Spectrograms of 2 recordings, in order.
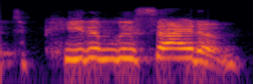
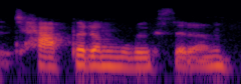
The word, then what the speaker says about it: tapetum lucidum: So some people say it's the Tapetum Lucidum. Some people say it's the Tapetum Lucidum. We're gonna go with Tapetum Lucidum today because that's how I'm feeling.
